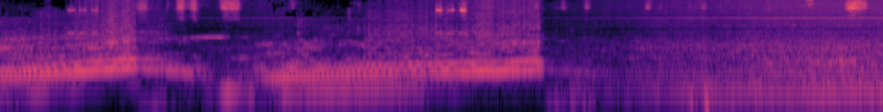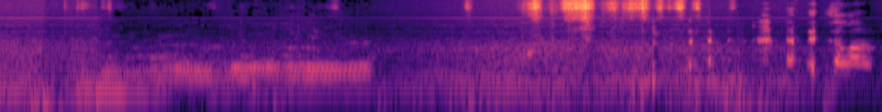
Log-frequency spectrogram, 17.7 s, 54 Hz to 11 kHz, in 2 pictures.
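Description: A 2024 Toyota GR86 Premium with a manual gearbox and a naturally aspirated 220-horsepower four-cylinder engine revs up and changes gear several times, its rising engine tone loud and close, with a voice talking over parts of it.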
